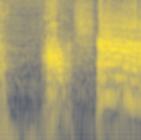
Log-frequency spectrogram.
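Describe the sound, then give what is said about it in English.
A dog barks twice, a short sharp bark followed by a louder, longer drawn-out one that trails into a whine-like tone. “You scared our dog.”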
